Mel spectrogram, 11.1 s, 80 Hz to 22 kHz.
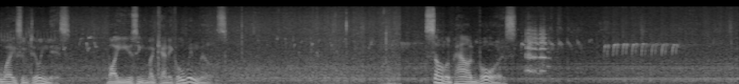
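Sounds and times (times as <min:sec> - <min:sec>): steady low hum: 0:00.0 - 0:11.0
bird rapid trill: 0:07.8 - 0:10.4.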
